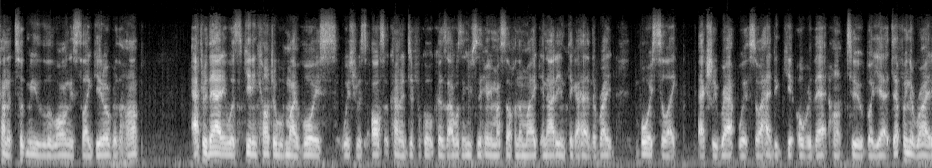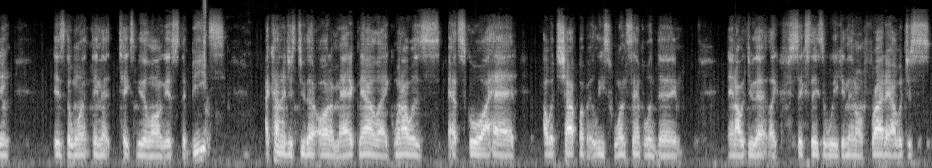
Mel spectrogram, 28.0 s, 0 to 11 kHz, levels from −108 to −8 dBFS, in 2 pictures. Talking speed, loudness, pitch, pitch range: 255 wpm, -26 LUFS, 90 Hz, 85-95 Hz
